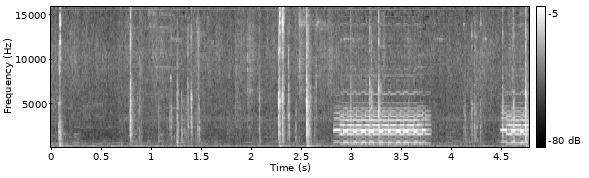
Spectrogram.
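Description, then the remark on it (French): A telephone rings with an electronic, warbling tone: one burst lasting about a second, then a second ring starting after a short pause. Sharp clicks and knocks come before it. “Allô? Ouais, ben, il a un peu détraqué, votre téléphone.”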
